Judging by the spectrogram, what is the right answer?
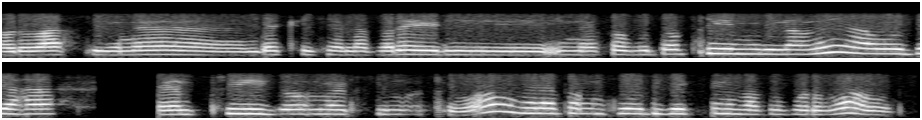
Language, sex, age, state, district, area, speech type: Odia, female, 45-60, Odisha, Angul, rural, conversation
